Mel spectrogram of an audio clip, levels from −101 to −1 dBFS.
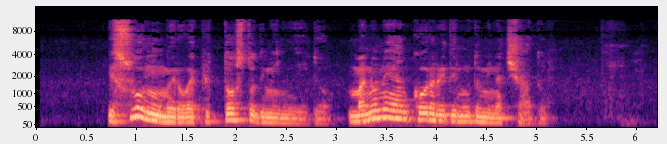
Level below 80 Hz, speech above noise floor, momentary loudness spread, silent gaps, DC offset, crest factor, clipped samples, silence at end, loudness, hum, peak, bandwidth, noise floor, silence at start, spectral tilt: -50 dBFS; 45 dB; 14 LU; none; under 0.1%; 16 dB; under 0.1%; 1.1 s; -19 LUFS; none; -4 dBFS; 11.5 kHz; -64 dBFS; 0.7 s; -6 dB/octave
